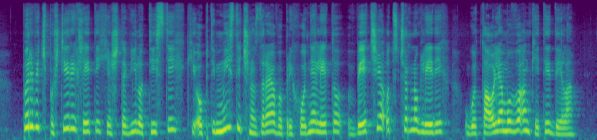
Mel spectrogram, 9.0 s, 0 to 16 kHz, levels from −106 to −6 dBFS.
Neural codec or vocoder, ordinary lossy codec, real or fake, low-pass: none; none; real; 14.4 kHz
